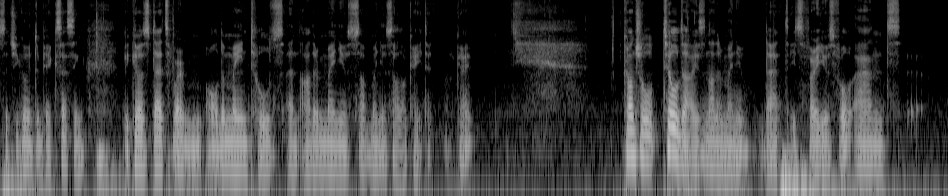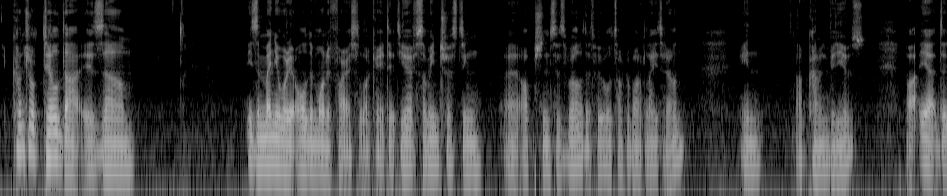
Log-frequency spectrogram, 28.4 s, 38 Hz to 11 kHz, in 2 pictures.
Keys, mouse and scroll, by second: 1.4 q, 2.1 click, 2.4 q, 8.1 click, 9.0 ctrl+`, 10.2 ctrl+`.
